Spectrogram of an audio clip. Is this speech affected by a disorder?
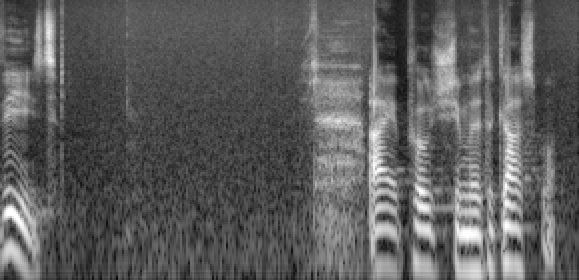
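Yes: ALS; under neurologist care.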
